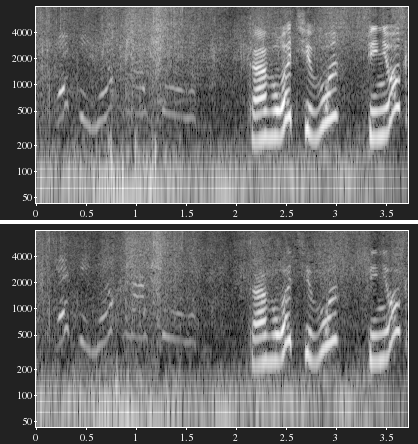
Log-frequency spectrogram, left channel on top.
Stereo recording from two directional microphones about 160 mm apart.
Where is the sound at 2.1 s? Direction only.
10° left (ahead or behind).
